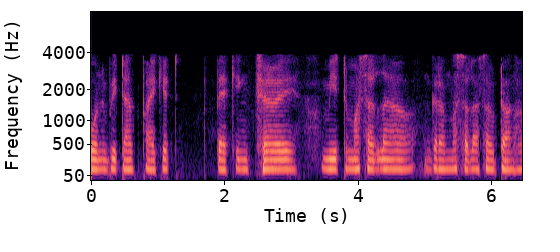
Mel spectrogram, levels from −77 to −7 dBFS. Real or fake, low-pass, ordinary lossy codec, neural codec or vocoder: fake; 7.2 kHz; AAC, 16 kbps; codec, 16 kHz, 1 kbps, X-Codec, HuBERT features, trained on LibriSpeech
